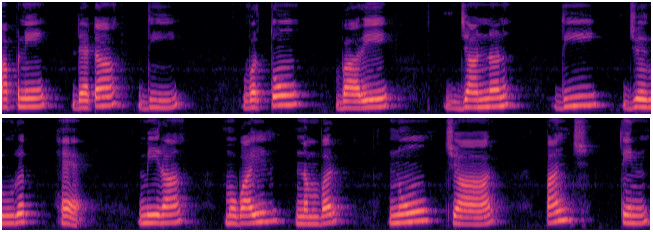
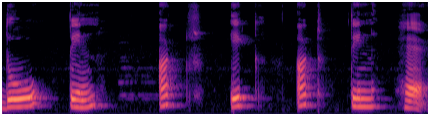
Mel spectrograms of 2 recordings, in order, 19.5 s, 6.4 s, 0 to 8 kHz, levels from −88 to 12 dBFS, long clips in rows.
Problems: constant background noise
